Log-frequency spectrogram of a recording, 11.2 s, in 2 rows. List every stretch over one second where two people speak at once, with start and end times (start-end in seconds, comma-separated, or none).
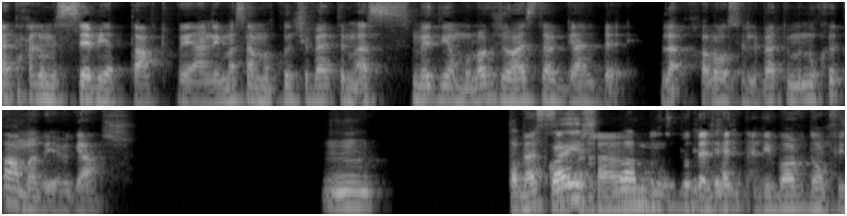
9.0-10.6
